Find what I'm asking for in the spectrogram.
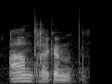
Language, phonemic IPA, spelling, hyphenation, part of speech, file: Dutch, /ˈaːnˌtrɛkə(n)/, aantrekken, aan‧trek‧ken, verb, Nl-aantrekken.ogg
- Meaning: 1. to attract, exert a pulling force (on an object) such as gravity 2. to attract, draw, allure, appeal (to someone) 3. to tighten by pulling 4. to put on (e.g. clothing)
